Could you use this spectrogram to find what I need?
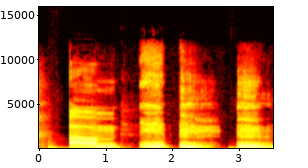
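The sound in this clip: A person clears their throat of mucus, a series of four loud, rough, voiced rasps after a brief soft lead-in, the later ones sliding downward in pitch.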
